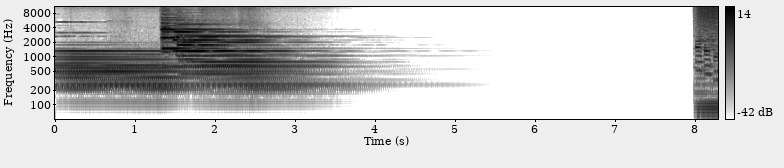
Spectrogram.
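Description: A large church bell of Mechelen tolls, a second strike blooming over the first, its deep resonant hum fading slowly into silence before a brief abrupt sound cuts in at the end.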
